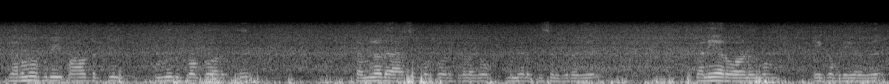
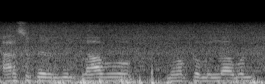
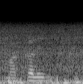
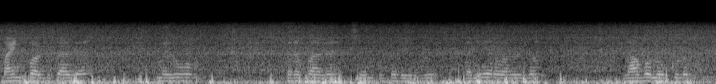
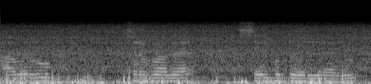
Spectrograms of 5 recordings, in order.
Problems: constant background noise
